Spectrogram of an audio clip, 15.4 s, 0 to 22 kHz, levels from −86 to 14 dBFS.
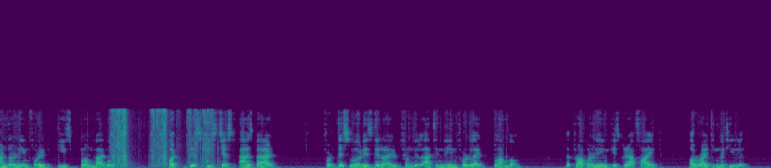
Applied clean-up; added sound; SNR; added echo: none; Writing; 12 dB; none.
